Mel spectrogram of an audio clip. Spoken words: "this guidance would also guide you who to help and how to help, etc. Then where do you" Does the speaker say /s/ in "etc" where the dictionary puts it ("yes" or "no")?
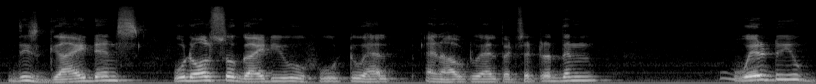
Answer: yes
